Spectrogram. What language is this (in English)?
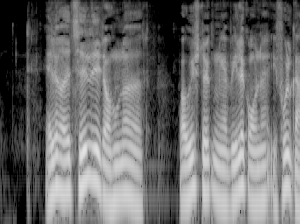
Danish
